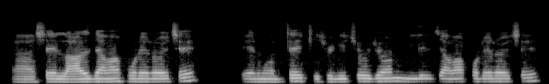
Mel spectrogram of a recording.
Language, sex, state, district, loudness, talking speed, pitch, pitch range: Bengali, male, West Bengal, Jalpaiguri, -21 LUFS, 155 wpm, 135 Hz, 130-140 Hz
